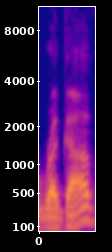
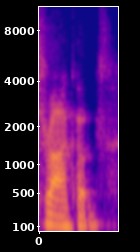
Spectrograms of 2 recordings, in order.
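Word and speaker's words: Raghav: there Raav are you Raav or Ragav your name that was going to be my statement. Hey everyone, uh Amy, you are just wonderful with your knowledge of cultures and greetings and name pronunciations. It's the latter. It's Ragav. Ragav.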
